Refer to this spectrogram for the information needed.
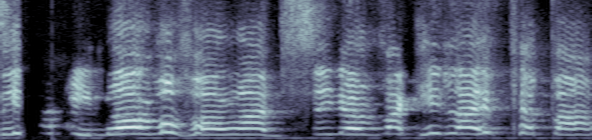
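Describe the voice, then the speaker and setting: A shrill, put-on character voice at an extremely high pitch, with a non-native accent and a moderate pace. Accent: foreign. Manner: exasperated.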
